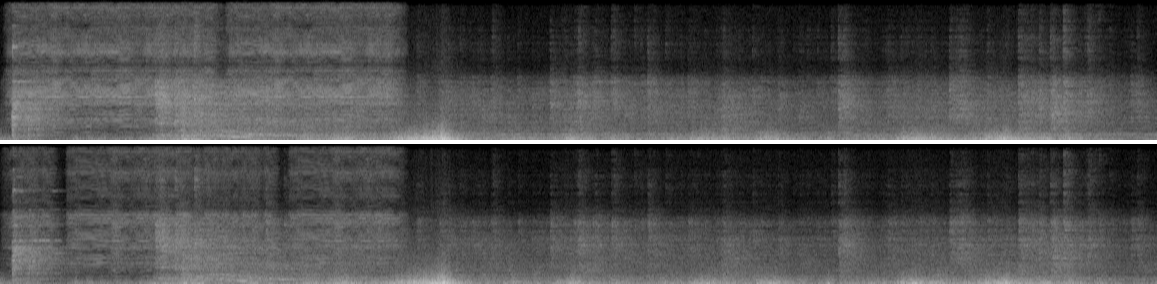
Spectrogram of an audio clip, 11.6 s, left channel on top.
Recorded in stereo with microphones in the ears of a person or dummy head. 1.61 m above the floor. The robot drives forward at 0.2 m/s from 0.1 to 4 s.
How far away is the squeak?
About 3 m.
